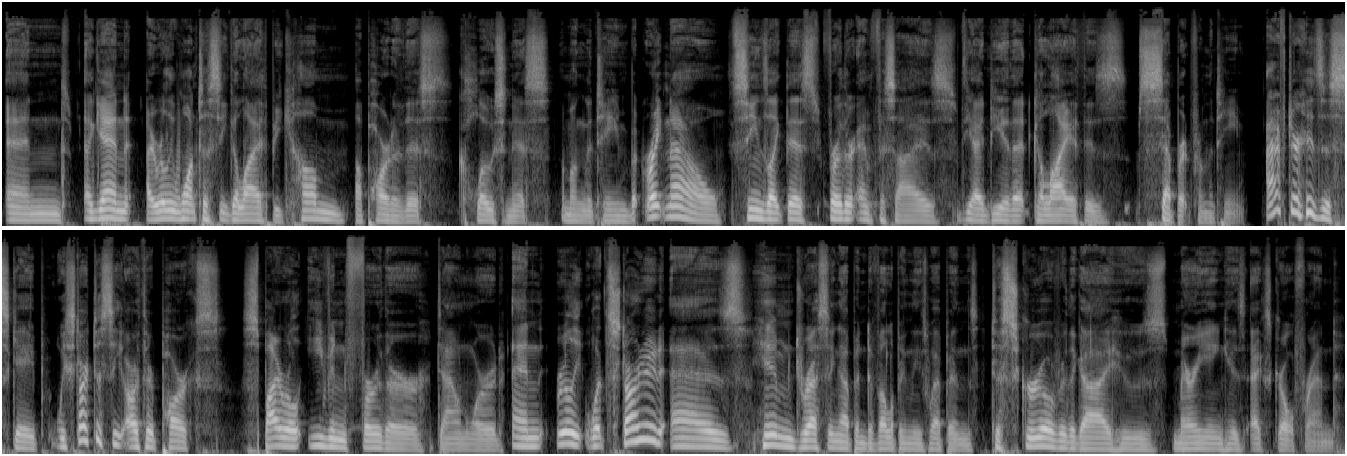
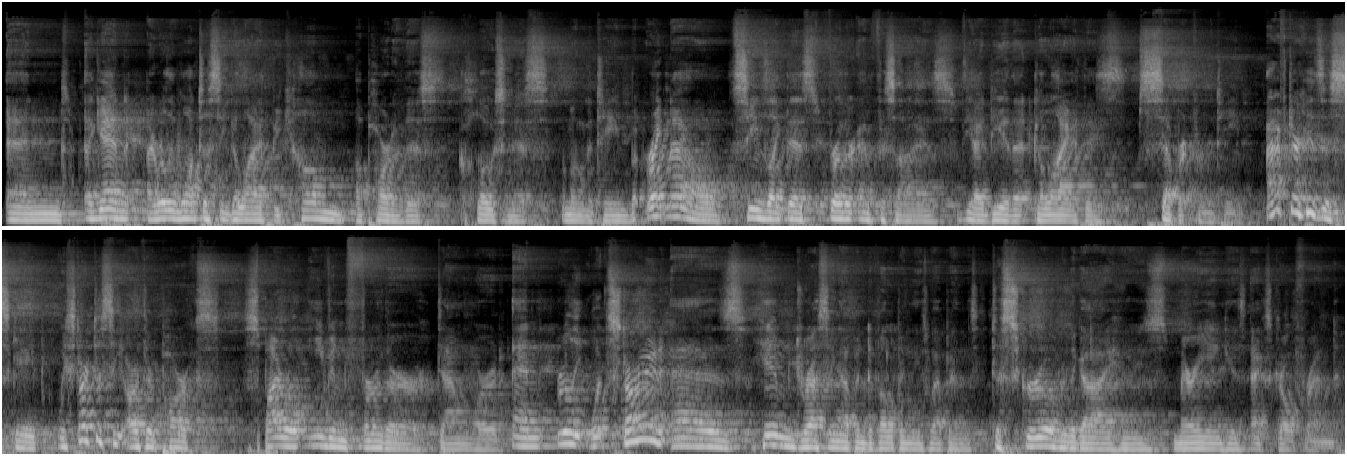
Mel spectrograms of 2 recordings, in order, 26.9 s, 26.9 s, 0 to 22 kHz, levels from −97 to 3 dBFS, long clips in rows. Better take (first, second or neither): first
